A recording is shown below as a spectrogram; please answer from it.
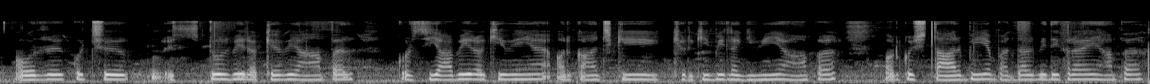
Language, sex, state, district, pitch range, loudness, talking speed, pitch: Hindi, female, Bihar, Purnia, 215-230 Hz, -19 LUFS, 180 wpm, 225 Hz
